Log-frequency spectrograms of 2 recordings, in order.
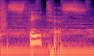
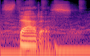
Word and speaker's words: status: He pronounces it status. This way of pronouncing this word is more common in British English. In American English, this word is usually pronounced status.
